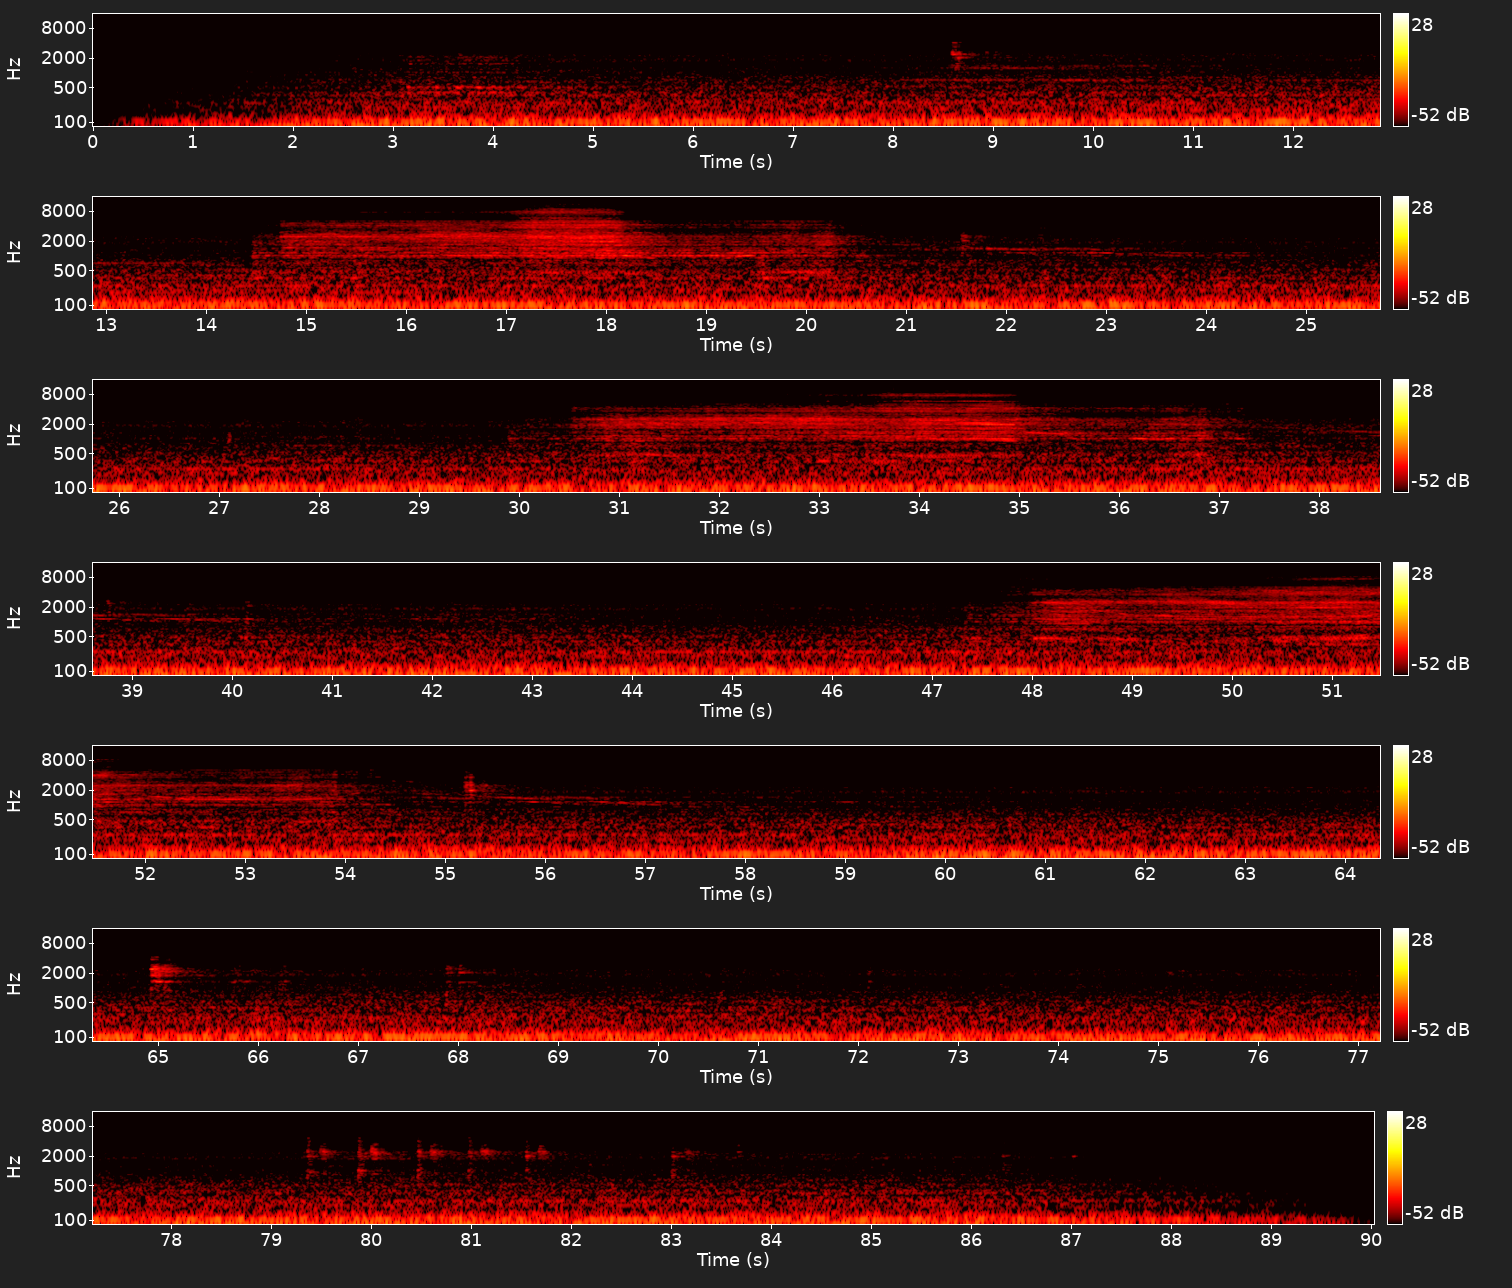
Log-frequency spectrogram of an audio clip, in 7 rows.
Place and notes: The Seagull on The Bund, Shanghai - Strange noise
Strange noise, Binaural recording, Zoom H6+ Soundman OKM II
Shanghai, China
